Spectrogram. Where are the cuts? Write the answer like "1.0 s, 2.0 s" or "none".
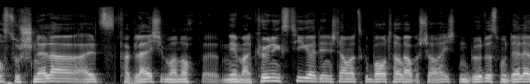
1.1 s, 2.2 s, 4.0 s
